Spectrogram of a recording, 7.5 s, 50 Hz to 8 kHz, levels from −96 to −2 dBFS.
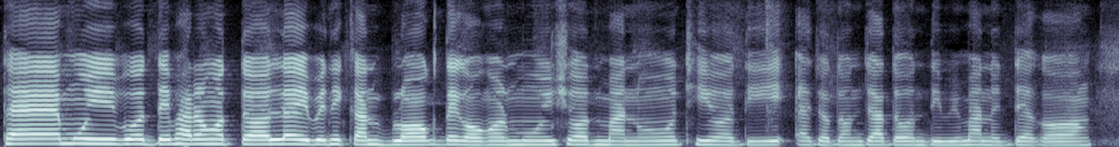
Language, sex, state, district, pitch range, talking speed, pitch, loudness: Chakma, female, Tripura, West Tripura, 195-235 Hz, 145 wpm, 210 Hz, -15 LUFS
